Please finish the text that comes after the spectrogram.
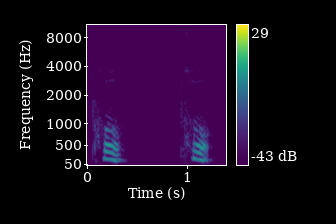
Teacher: So it's like P po P po P po P po P po P po P po P po P po P po Po and P becomes like combining P and H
